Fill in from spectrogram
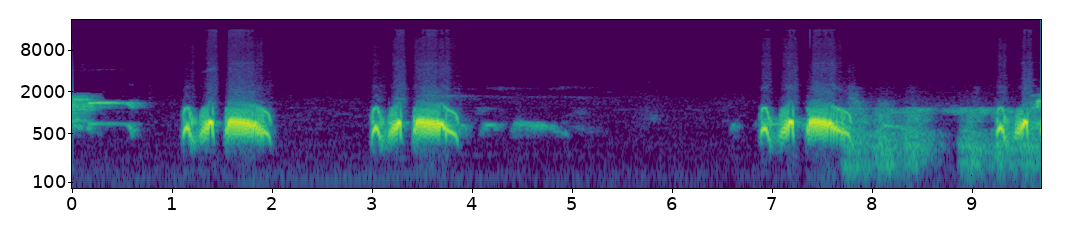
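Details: Spotted dove cooing to provoke fighting: a repeated phrase of two quick soft notes and a sustained, resonant coo, heard four times at intervals of a couple of seconds, with some rustling near the end.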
